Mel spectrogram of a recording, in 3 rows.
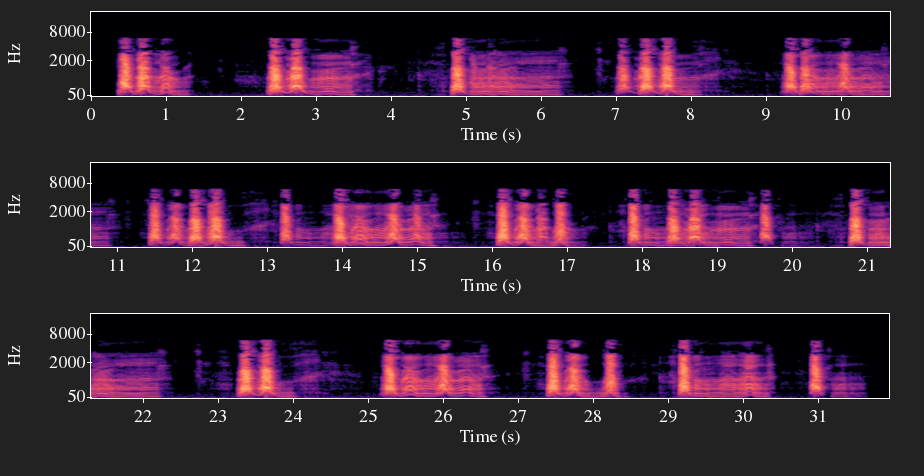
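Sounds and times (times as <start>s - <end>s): dog barking: 0.4s - 1.3s, 2.4s - 3.0s, 4.8s - 5.4s, 7.0s - 8.0s, 9.2s - 10.4s, 11.4s - 12.6s, 13.2s - 15.2s, 16.0s - 17.1s, 17.8s - 18.9s, 19.6s - 19.8s, 20.8s - 21.1s, 23.2s - 23.9s, 25.2s - 26.3s, 27.4s - 28.4s, 29.1s - 29.4s, 30.9s - 31.2s.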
